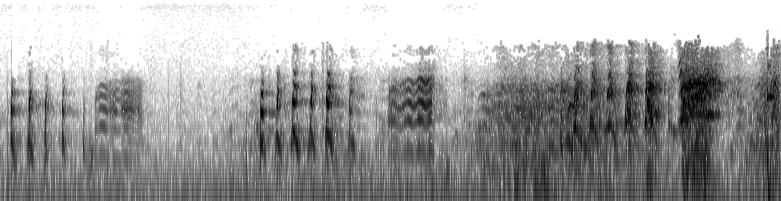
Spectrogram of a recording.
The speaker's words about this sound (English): We got to feed the chickens.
